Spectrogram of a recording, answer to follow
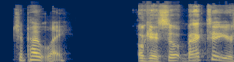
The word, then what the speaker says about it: Chipotle: c h i p o t l oh Chipotle Chipotle okay so back to your sausage because I'm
